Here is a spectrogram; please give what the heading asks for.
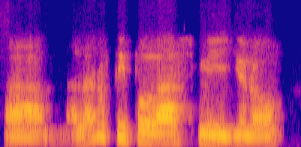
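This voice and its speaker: An older man from Lima, Peru, a marketing entrepreneur on a podcast, speaks briskly and expressively in a mid-range, slightly rough voice with a Peruvian Spanish accent. His interview answers are conversational, with emphatic repetition. He joins by video call from a small room at home, and the computer mic at desk distance leaves the audio muffled and lo-fi.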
